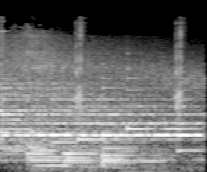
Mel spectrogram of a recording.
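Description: Background music: soft, sustained electronic notes that step from chord to chord, with a light tick about once a second.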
